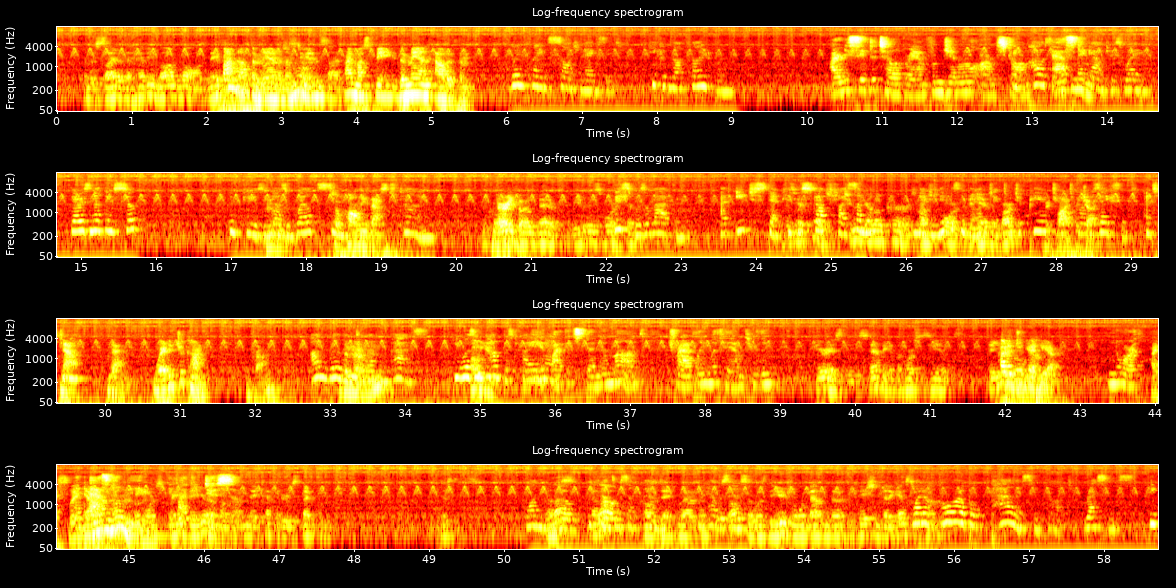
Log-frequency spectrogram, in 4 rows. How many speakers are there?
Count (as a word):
four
